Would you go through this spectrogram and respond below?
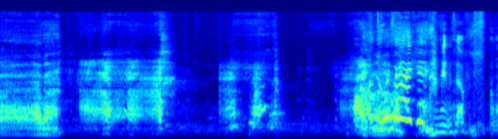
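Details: West Highland White Terrier producing its 'uba' talk: drawn-out, growly moans in three or four bursts, the last one louder and wavering. A person speaks excitedly alongside, and brief applause follows.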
